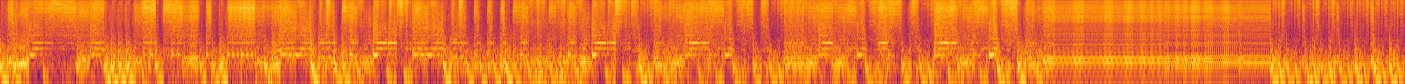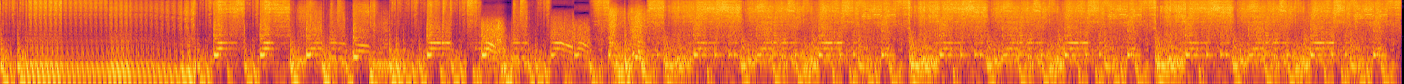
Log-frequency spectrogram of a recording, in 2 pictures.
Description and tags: Ina Dashcraft Stylee
break, breakcore, dashcraft, drill, hardcore, hradcroe, killer, nastttt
